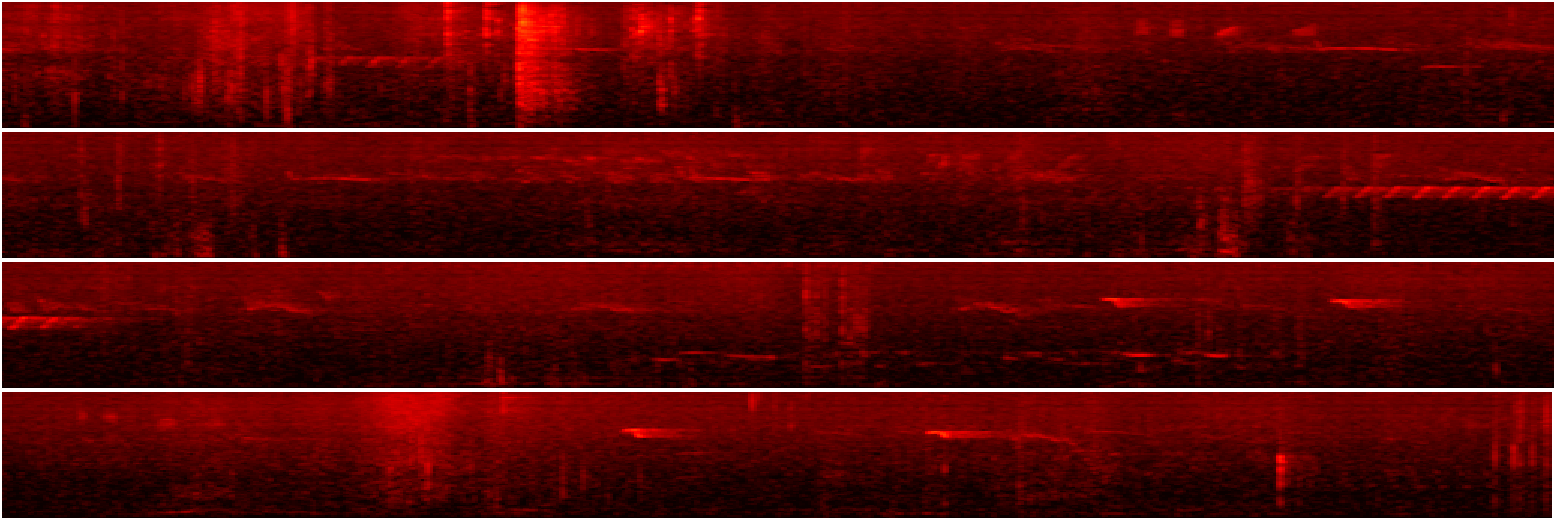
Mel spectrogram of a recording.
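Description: Quiet bush ambience: faint, scattered bird chirps and a short buzzy trill about halfway through, with a few light knocks, the sharpest about two seconds in.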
